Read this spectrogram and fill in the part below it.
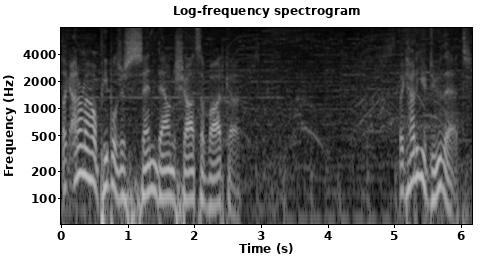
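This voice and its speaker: A man's voice: fairly low pitch, very animated, unhurried, a little mellow, faint music behind. A man from Estonia livestreaming a video game, chatting casually in slangy, sweary talk. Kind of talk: casual chat while streaming a video game.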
